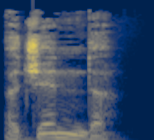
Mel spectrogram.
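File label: "agenda", British English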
